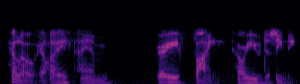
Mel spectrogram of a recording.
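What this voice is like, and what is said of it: Flat, monotone delivery. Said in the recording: “You sound a bit monotone”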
